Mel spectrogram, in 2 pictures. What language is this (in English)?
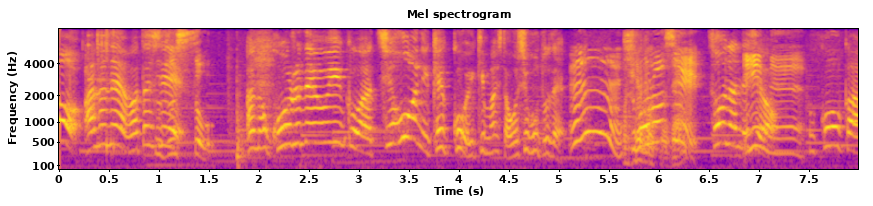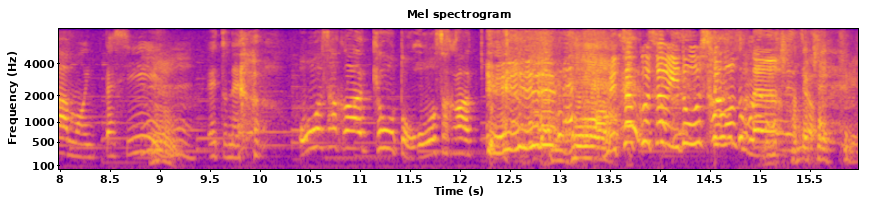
Japanese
